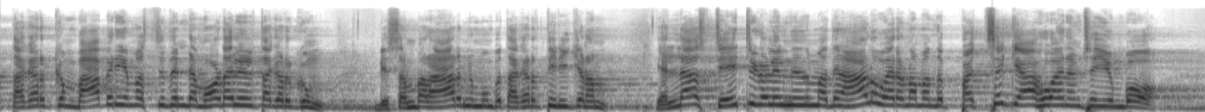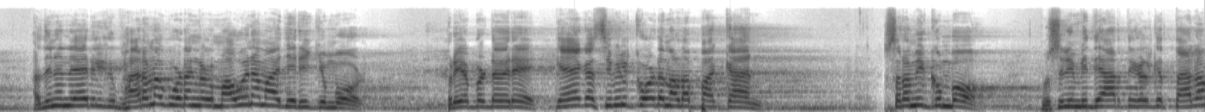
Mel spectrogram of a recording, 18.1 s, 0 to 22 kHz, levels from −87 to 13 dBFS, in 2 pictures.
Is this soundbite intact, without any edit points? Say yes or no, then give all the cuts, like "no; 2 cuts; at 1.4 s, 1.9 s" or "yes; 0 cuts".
no; 1 cut; at 13.2 s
